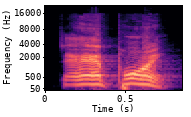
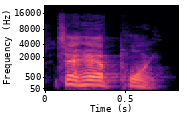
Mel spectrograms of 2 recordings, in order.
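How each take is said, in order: First: "It's a half point" yelled much louder and higher; fed-up loud correction; exasperated shout. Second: Said in the usual way. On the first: Real, not acted. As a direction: blurt out "half point" in frustration.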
